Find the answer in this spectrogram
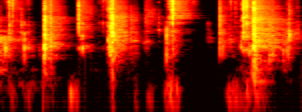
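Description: Clear plastic toy packaging crackling and clicking as it is handled: an irregular run of sharp cracks, about eight in two seconds.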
